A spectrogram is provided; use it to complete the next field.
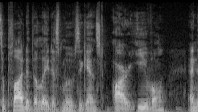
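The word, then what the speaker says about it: REvil: I think that's pronounced R-Evil.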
